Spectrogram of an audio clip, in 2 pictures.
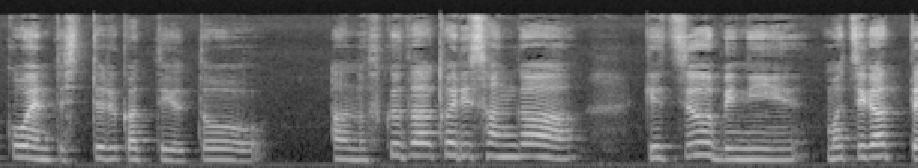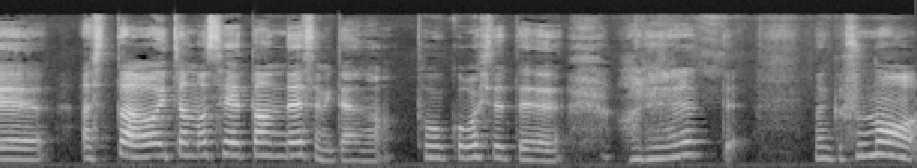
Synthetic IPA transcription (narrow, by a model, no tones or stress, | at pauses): ko̞ːẽ̞nt̪ːe̞ɕi̥t̪ːe̞ɾɯ̟kat̪ːe̞jɯ̟ːt̪o̞ | ano̞ɸɯ̟̥kɯ̟d̪aːkaɾʲisãŋɡa | ɡ̥e̞t͡sɨjo̞ːbʲiɲ̟imat͡ɕiɡat̪ːe̞ | aɕi̥t̪aːoit͡ɕãnːose̞ːt̪ãnd̪e̞sɨmʲit̪aina̰t̪ʰo̞ːko̞ːɕi̥t̪e̞t̪e̞aɾe̞t̪ːe̞ | nãŋkasono̞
